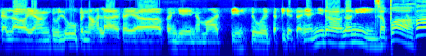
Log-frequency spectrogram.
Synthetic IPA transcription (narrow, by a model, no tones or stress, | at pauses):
kalawjaŋdulupənahlahsajapaŋɡenamãːt̪ist̪ut̪apidat̪aʔɲaɲidɔhlanisapa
